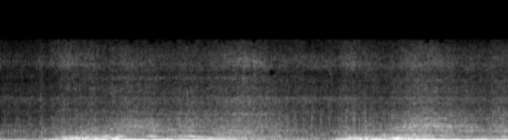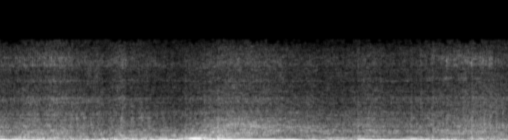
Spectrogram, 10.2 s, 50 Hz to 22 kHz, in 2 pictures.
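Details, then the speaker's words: Hyundai Accent with code P0420, exhaust backpressure test at idle and three full-throttle snaps: dull choked note, 5 psi positive pressure shows the catalytic converter is clogged, restricting exhaust flow. "tenemos 5 tenemos 5 psi de presión positiva qué significa eso que el carro intenté evacuar sus gases de escape y el catalizador que está ahí abajo ya está atascado tapado y no deja que los gases se liberen"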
